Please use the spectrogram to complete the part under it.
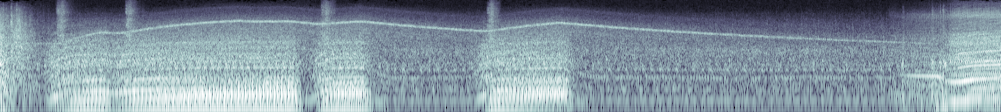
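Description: A heavy truck engine revs and rumbles.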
